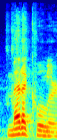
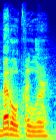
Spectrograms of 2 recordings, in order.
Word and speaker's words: Metal Cooler: wrong for a while I I called him meta meta cooler and not metal cooler is a metal cooler meta metal it's metal it's a metal matte so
